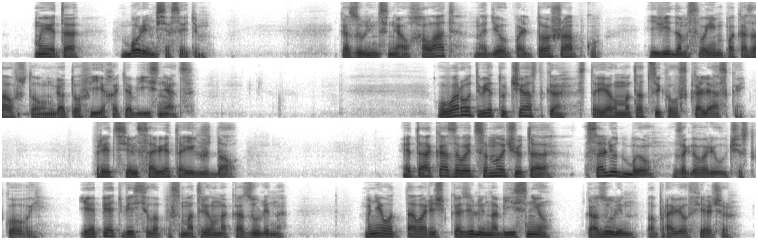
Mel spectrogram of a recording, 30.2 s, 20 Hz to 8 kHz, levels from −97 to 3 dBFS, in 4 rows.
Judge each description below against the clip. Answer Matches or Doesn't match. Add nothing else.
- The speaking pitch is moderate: Doesn't match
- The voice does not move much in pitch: Doesn't match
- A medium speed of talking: Doesn't match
